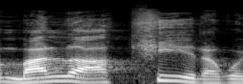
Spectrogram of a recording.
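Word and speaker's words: מלאכי: 책 다음에 있는 말라기 말라기는 히브리말로 말라 키라고 읽는데 나의 심부름꾼이라는 뜻입니다 여기서도 쓰임 말입니다 그러니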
